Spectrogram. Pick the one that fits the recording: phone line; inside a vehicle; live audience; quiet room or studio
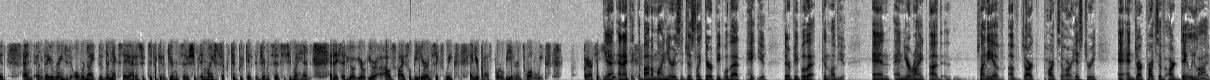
phone line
